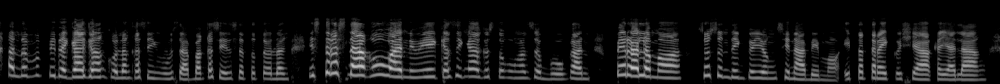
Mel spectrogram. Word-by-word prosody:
alam 405 0 -7
mo, 425 - -13
pinagagaan 345 -2 +1
ko 330 - -10
lang 305 0 -4
kasi 305 -1 -8
'yung 260 -1 -15
usapan 260 -1 -5
kasi 315 -2 -7
sa 290 - -8
totoo 265 -1 -11
lang 255 0 -5 0.3
stress 270 -7 0
na 430 -2 +10
'ko - - -3 0.3
1 335 - -11
week 350 0 -1
kasi 350 +6 -4
nga 360 -1 0
gusto 335 -1 -12
ko 310 - -15
ngang 300 -1 -11
subukan. 255 0 -4 0.3
Pero 450 -2 +2
alam 365 -2 +4
mo, 305 -1 +3 0.3
susundin 340 -7 -6
ko 300 - -4
yung 280 -1 -6
sinabi 235 -7 -3
mo, 195 -2 -13
ita-try 270 +1 -3
ko 255 - -13
siya, 235 -3 -1
kaya 230 -2 -4
lang 220 0 -2
295 Hz, 215 wpm, -27 LUFS, 255-340 Hz, 0.3 s, na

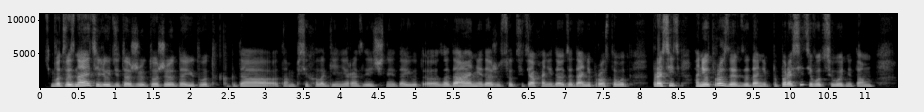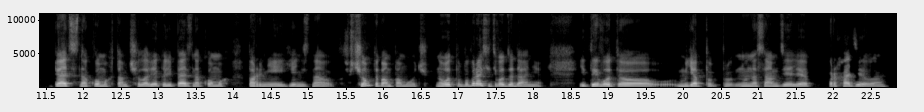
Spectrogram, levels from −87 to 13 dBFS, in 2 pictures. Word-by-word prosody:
Вот 190 +3 +2
вы 210 - +9
знаете, 235 +3 +4
люди 190 -3 +1
тоже 170 -4 -1
тоже - - -19 0.2
тоже 145 -2 +1
дают, 150 +2 -3
вот 145 -1 -5
когда 140 -1 -4
там 135 - -11
психологини 140 -2 -7
различные 135 0 -7
дают, 140 +2 -5
э, 145 - -3
задания, 165 +5 +2
даже 155 0 -1
в - - -19
соцсетях, 155 +4 -3
они 150 -2 -5
дают 150 0 0
задание 195 +9 +1
просто 185 -3 -1
вот 150 -1 -3 0.3
просить 205 +6 +5 0.2
Они 200 +2 +5
вот 215 0 +4
просто 285 -3 +6
дают 190 -6 +4
задание: 155 -1 +1
"Попросите 240 - +1
вот 155 -1 -1
сегодня 155 -1 -3
там 135 +1 -7 0.5
5 195 0 +7
знакомых 160 -3 -2
там 145 -2 -5
человек 155 - 0
или 155 -3 0
5 190 +4 +5
знакомых 150 -1 -5 0.2
парней". 160 +2 -3
Я 150 -2 -3
не 150 +1 -7
знаю: 150 -2 -8
"В - - -23
чём-то 260 +4 0
вам 165 +1 +1
помочь". 135 -4 -9
Ну 170 - -3
вот 210 +2 +4
по 230 - -6
попросите 245 - +2
вот 200 +1 +2
задание. 140 -8 -2 0.5
И 155 - -3
ты 220 +9 +4
вот, 225 -4 +4
э, 145 -3 +3 0.4
я, 190 +4 +4
п 185 -3 -10
пр 160 -1 -12
ну, 170 +7 -6
на 165 -2 -3
самом 165 0 -5
деле 170 -3 -1 0.2
проходила. 165 -5 -2
160 Hz, 175 wpm, -23 LUFS, 145-195 Hz, 0.5 s, вы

